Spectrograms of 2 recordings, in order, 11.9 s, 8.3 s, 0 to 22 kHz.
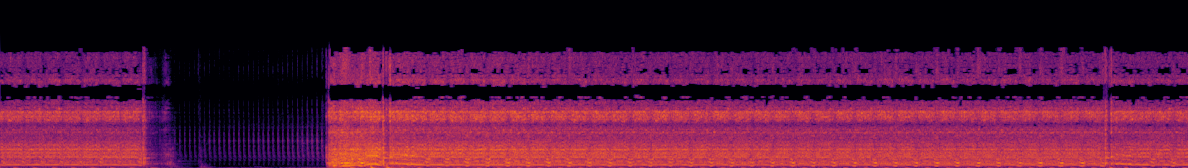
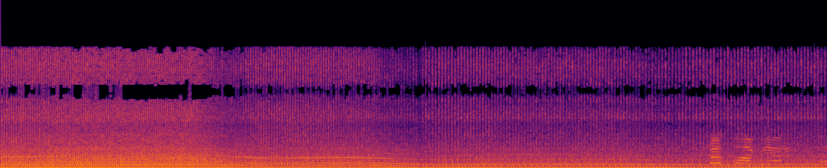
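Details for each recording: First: Case 1816C skid steer sat 10+ years in a barn, cranked after the flywheel and cover were refitted. The starter grinds steadily with a few weak puffs, trying to fire but not catching; a battery charger is added to maintain the battery while cranking. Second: Case 1816C skid steer sitting 10+ years, new starter fitted, first run: engine revs high, then drops to a steady, even idle with no misses or knocks; runs normally, though it later struggled to move, owner suspects starving.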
